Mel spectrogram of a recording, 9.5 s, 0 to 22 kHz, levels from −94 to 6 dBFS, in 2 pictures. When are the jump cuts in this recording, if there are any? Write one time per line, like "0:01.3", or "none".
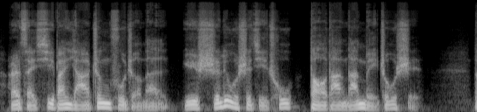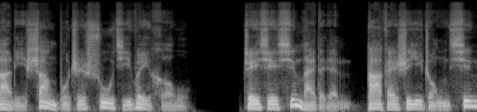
0:07.0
